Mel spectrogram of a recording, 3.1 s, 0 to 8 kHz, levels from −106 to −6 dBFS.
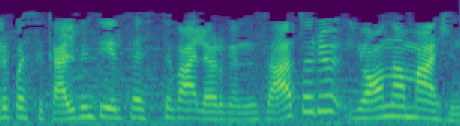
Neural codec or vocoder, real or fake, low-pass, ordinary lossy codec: none; real; 7.2 kHz; MP3, 24 kbps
